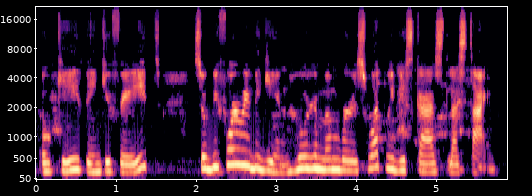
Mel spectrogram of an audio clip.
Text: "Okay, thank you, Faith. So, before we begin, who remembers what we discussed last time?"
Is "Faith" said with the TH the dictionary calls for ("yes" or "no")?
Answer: no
